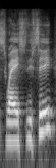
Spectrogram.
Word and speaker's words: Sui: down to Suie, uh, I don't know how to pronounce it sway. Uh, that's we're now pronouncing this as Sue.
